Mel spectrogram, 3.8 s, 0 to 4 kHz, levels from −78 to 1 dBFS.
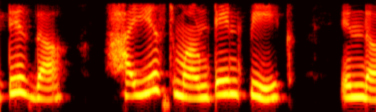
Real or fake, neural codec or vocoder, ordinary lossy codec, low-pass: real; none; none; 3.6 kHz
